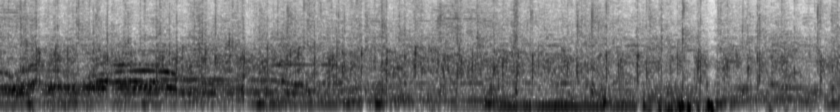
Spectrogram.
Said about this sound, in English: Would you like to see more great comedy? Please, a wild round of applause.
